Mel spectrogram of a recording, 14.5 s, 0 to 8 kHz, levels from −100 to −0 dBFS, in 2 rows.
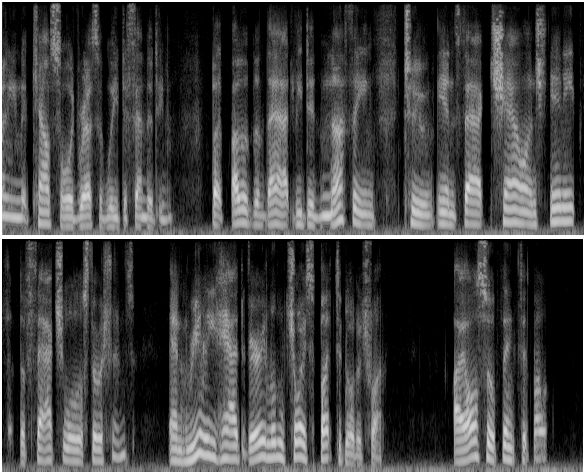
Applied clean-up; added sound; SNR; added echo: neural diffusion model UNIVERSE++.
